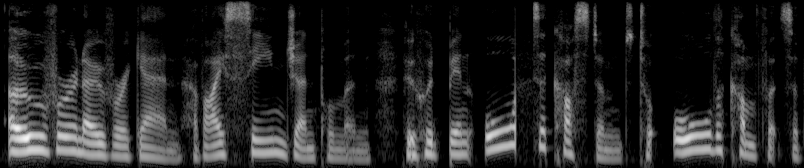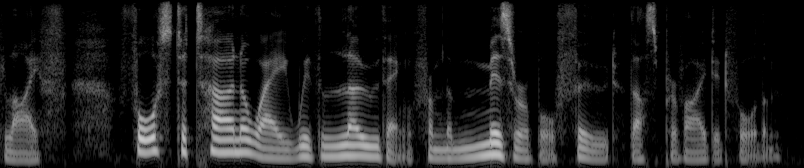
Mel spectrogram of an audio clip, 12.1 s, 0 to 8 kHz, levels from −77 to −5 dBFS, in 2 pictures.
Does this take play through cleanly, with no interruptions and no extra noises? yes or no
no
